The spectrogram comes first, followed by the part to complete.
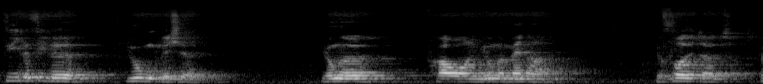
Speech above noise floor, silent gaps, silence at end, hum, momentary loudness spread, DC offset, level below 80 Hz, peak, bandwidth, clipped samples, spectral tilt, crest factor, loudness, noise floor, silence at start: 38 dB; none; 0.15 s; none; 21 LU; under 0.1%; -72 dBFS; -8 dBFS; 15 kHz; under 0.1%; -6 dB/octave; 18 dB; -24 LUFS; -62 dBFS; 0.05 s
